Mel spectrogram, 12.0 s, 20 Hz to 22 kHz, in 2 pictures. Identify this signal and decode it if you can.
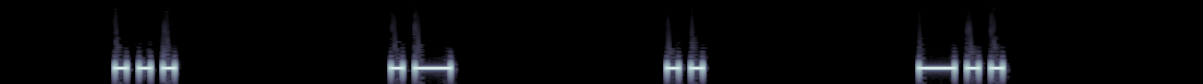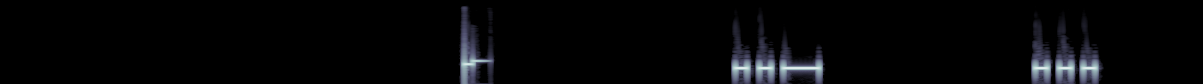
Morse code, heard as a keyed tone, about 20 wpm, spaced as for 7 wpm, 700 Hz. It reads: SAID US
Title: 6x Character Spacing - Top 200 Words - 20wpm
